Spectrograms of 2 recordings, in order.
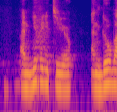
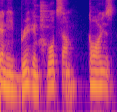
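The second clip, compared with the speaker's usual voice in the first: usual speaking voice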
